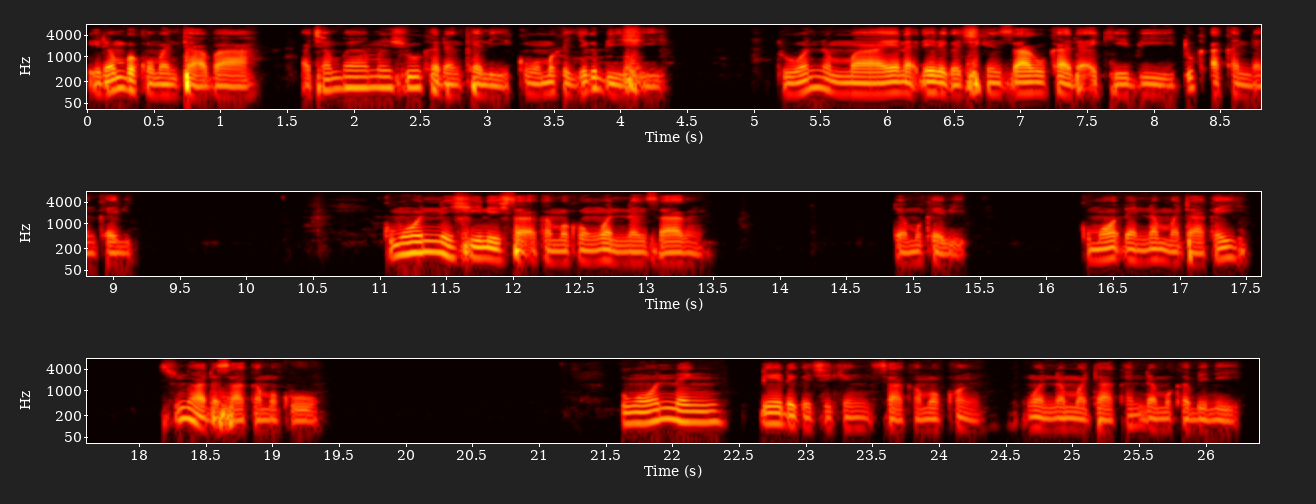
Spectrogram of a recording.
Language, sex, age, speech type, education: Hausa, male, 15-29, spontaneous, tertiary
